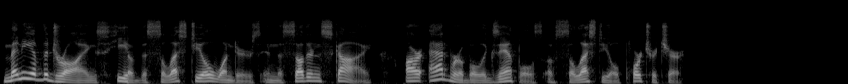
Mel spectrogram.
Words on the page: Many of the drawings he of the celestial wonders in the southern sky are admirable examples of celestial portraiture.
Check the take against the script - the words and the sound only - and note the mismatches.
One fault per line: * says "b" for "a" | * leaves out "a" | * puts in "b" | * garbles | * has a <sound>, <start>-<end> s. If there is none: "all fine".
all fine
